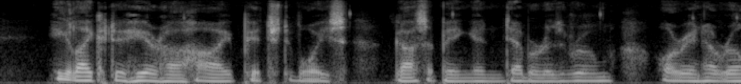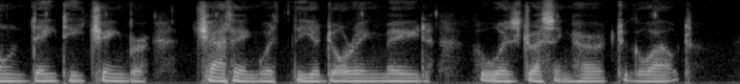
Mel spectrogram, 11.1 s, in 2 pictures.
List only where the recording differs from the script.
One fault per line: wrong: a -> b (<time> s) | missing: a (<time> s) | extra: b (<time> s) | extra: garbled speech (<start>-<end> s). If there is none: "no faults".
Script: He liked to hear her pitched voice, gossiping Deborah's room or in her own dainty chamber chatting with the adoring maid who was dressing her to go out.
extra: high (1.4 s)
extra: in (3.5 s)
